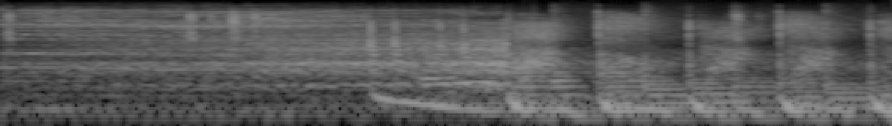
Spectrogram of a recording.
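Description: Soundtrack music; from about two seconds in, deep bass notes slide down in pitch again and again.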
